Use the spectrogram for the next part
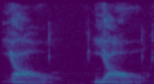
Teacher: you pretty much drop the L for the most part you just drop it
